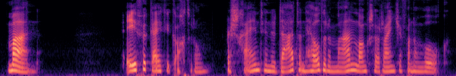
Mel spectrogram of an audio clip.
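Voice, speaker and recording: A woman narrates a first-person story in a calm, even way. Her mid-pitched voice has a gravelly, creaky texture, and the recording is dry, with almost no room sound. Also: normal speed, dry recording.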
